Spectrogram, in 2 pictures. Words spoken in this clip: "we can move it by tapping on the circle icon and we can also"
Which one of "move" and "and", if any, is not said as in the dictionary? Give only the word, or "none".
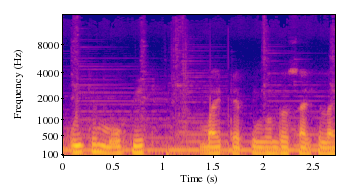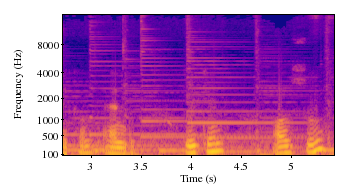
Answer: move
